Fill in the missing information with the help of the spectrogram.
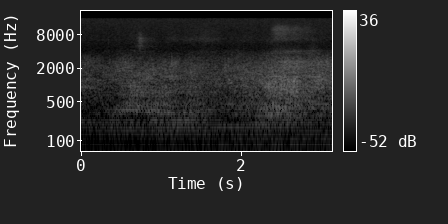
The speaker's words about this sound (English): Much like I'm hallucinating these helicopters. I think it's a group hallucination because I'm also experiencing this.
